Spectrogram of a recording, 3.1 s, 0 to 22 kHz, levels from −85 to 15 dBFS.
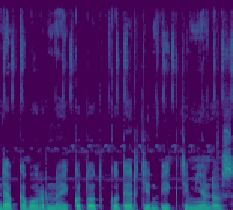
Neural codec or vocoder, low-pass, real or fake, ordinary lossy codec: none; none; real; none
